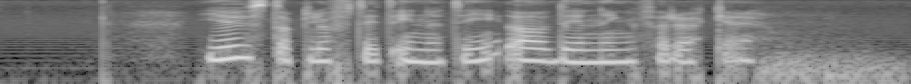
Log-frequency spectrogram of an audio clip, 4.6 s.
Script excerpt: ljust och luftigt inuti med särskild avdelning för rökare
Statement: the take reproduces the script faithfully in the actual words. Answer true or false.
false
